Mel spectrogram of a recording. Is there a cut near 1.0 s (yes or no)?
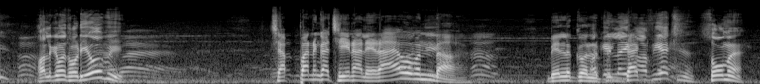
no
